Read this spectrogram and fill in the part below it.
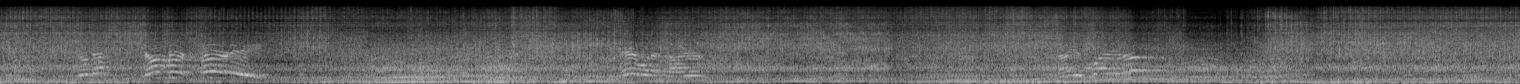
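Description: Car engines roar and rev close by.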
